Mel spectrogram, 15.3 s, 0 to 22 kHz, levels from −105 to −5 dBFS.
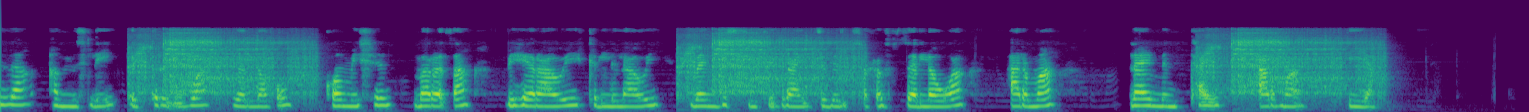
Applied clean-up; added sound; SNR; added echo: none; Tools; 7 dB; reverberation time 0.3 s.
